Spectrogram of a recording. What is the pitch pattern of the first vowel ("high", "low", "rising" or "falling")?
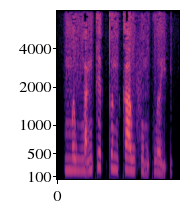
low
